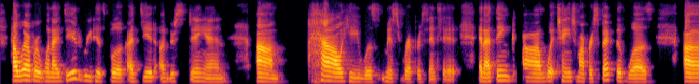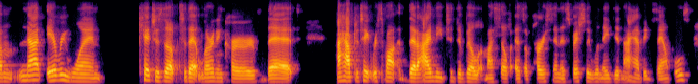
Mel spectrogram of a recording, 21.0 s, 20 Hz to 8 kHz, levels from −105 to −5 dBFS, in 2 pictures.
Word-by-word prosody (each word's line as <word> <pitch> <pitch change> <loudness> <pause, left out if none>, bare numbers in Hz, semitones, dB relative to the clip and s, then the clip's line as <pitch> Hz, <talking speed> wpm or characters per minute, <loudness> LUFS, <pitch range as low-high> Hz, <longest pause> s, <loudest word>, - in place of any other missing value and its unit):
However, 165 0 +6
when 150 -1 -2
I 140 - +3
did 210 +12 -1
read 160 -3 -6
his 155 - -5
book, 135 -2 +1
I 135 - +2
did 150 0 -1
understand, 135 -2 -6 0.5
um, 125 -4 +5 0.4
how 160 -5 +6
he 145 -2 -6
was 120 -1 -6
misrepresented, 120 - -7 0.4
and - - +4
I - - +6
think, 170 -1 -4
um, 140 -1 +2
what - - 0
changed 145 -1 -5
my 140 -1 0
perspective 140 +5 -2
was, 125 -1 0 0.5
um, 140 -2 +4
not 175 +2 +4
everyone 140 -8 0 0.6
catches 155 -4 0
up 140 -2 +4
to - - -6
that - - +3
learning 135 -1 -2
curve 120 -1 -1 0.2
that, 65 0 +4 0.7
"I - - +8
have - - +6
to - - -7
take - - -1
respon - - +1 0.2
that 135 -1 +7
I 140 +1 +5
need 145 -2 -7
to 145 - -14
develop 130 -2 -2
myself 125 0 -4
as 120 0 -5
a 115 - -4
person," 130 0 -3
especially 135 +4 -5
when 130 0 -8
they 120 0 -4
did 120 0 -6
not - - -3
have 125 -2 -4
examples 120 +11 -6
135 Hz, 155 wpm, -24 LUFS, 125-150 Hz, 0.7 s, I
